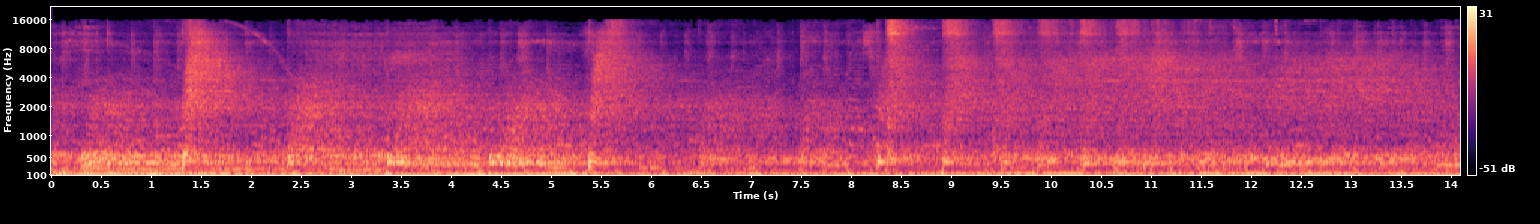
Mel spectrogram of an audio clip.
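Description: Loud amplified procession music with a heavy, pulsing bass, over which a handheld gong is struck with a bright crash a little over a second in, again around five and a half seconds, and several times after about eight seconds.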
